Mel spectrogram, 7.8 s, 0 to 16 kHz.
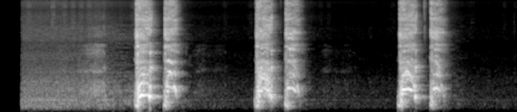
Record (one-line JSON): {"three_cough_length": "7.8 s", "three_cough_amplitude": 32768, "three_cough_signal_mean_std_ratio": 0.33, "survey_phase": "beta (2021-08-13 to 2022-03-07)", "age": "45-64", "gender": "Female", "wearing_mask": "No", "symptom_runny_or_blocked_nose": true, "symptom_fatigue": true, "symptom_headache": true, "smoker_status": "Ex-smoker", "respiratory_condition_asthma": false, "respiratory_condition_other": false, "recruitment_source": "Test and Trace", "submission_delay": "2 days", "covid_test_result": "Positive", "covid_test_method": "RT-qPCR", "covid_ct_value": 20.6, "covid_ct_gene": "N gene"}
